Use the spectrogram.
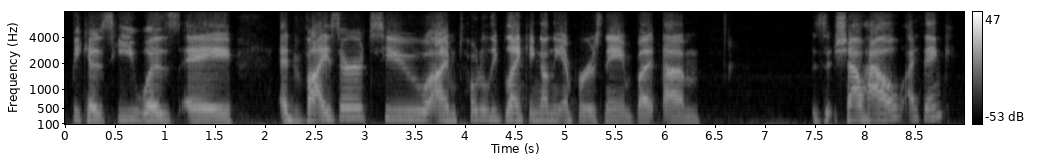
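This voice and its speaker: A woman's voice: mid-range voice, a bit bright, dry recording. Chatty woman podcast co-host, slightly dull audio. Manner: chatty, informal. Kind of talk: casual game lore discussion and recap.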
